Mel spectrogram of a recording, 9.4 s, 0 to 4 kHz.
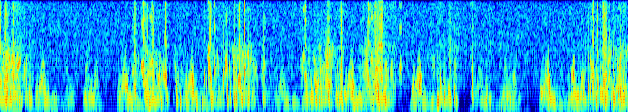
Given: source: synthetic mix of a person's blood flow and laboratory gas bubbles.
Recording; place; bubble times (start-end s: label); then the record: Doppler ultrasound of blood flow; precordium
0.00-0.52 s: bubbles
1.97-2.55 s: bubbles
2.60-2.75 s: bubbles
3.03-3.87 s: bubbles
3.91-4.01 s: bubbles
4.50-5.19 s: bubbles
5.35-5.94 s: bubbles
5.98-6.04 s: bubbles
6.48-6.89 s: bubbles
7.04-7.14 s: bubbles
7.27-7.37 s: bubbles
8.68-9.44 s: bubbles
From the record:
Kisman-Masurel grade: 332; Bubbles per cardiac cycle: rolling drumbeat, 9 or more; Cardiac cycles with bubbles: 50 to 99%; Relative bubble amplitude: moderate (0.250 to 0.450); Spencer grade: 3 (all of the cardiac periods contain showers or single bubble signals, but not dominating or overriding the cardiac motion signals); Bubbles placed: only in the low amplitude regions of the cardiac cycle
